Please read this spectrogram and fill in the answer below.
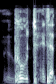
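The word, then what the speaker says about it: भूत: For example, in modern Hindi, um, bhoot, that's how it's pronounced in modern Hindi, with in the modern languages of northern India, the ones derived from Vedic and the Prakrits, they tend to lose the final ah.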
